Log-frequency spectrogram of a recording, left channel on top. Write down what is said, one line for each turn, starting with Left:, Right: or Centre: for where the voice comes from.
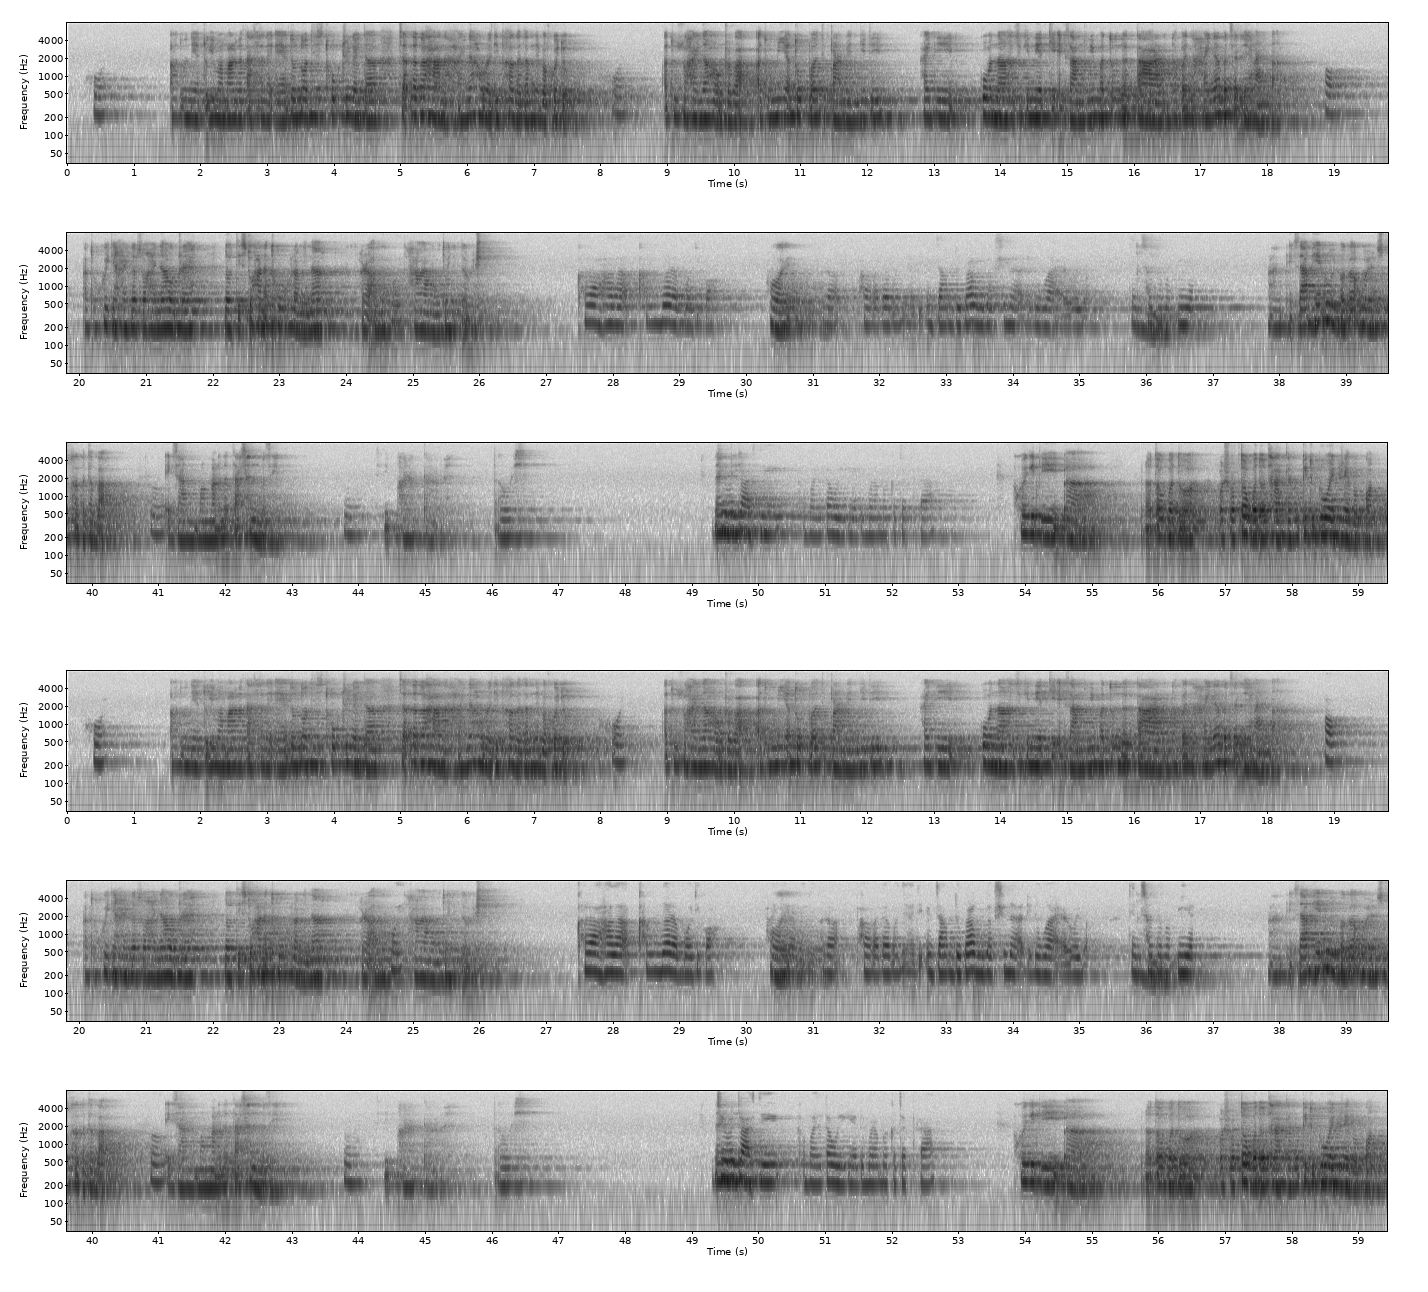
Right: ꯍꯣꯏ
Left: ꯑꯗꯨꯣ ꯅꯦꯠꯇꯨꯒꯤ ꯃꯃꯥꯡꯗ ꯇꯥꯁꯜꯂꯛꯑꯦ ꯑꯗꯨꯗꯣ ꯅꯣꯇꯤꯁ ꯊꯣꯛꯇ꯭ꯔꯤꯉꯩꯗ ꯆꯠꯂꯒ ꯍꯥꯟꯅ ꯍꯥꯏꯅꯍꯧꯔꯗꯤ ꯐꯒꯗꯝꯕꯅꯦꯕ ꯑꯩꯈꯣꯏꯗꯣ
Right: ꯍꯣꯏ
Left: ꯑꯗꯨꯁꯨ ꯍꯥꯏꯅꯍꯧꯗ꯭ꯔꯕ ꯑꯗꯨ ꯃꯤ ꯑꯇꯣꯞꯄ ꯗꯤꯄꯥꯔꯠꯃꯦꯟꯒꯤ ꯍꯥꯏꯗꯤ ꯍꯥꯏꯗꯤ ꯀꯣꯟꯅ ꯍꯧꯖꯤꯛꯀꯤ ꯅꯦꯠꯀꯤ ꯑꯦꯛꯖꯥꯝꯗꯨꯒꯤ ꯃꯇꯨꯡꯗ ꯇꯥꯅꯕꯅ ꯍꯥꯏꯅꯕ ꯆꯠꯂꯦ ꯍꯥꯏꯌꯦꯕ
Right: ꯑꯣ
Left: ꯑꯗꯣ ꯑꯩꯈꯣꯏꯗꯤ ꯍꯥꯏꯅꯁꯨ ꯍꯥꯏꯅꯍꯧꯗ꯭ꯔꯦ ꯅꯣꯇꯤꯁꯇꯣ ꯍꯥꯟꯅ ꯊꯣꯛꯈ꯭ꯔꯅꯤꯅ ꯈꯔ ꯑꯃꯨꯛ
Right: ꯍꯣꯏ
Left: ꯍꯥꯡꯉꯔꯗꯣꯏ ꯑꯣꯏꯅ ꯇꯧꯔꯤꯁꯤꯅꯦ
Right: ꯈꯔ ꯍꯥꯟꯅ ꯈꯪꯅꯔꯝꯃꯣꯏꯗꯤꯀꯣ ꯍꯥꯏꯅꯔꯔꯕꯅꯤ
Left: ꯍꯣꯏ
Right: ꯈꯔ ꯐꯒꯗꯕꯅꯦ ꯍꯥꯏꯗꯤ ꯑꯦꯛꯖꯥꯝꯗꯨꯒ ꯑꯃꯨꯛ ꯅꯛꯁꯤꯟꯅꯔꯗꯤ ꯅꯨꯡꯉꯥꯏꯔꯔꯣꯏꯕ ꯇꯦꯟꯁꯟ
Left: ꯎꯝ
Right: ꯑꯃ ꯄꯤꯔꯅꯤ
Left: ꯑꯦꯛꯖꯥꯝ ꯍꯦꯛ ꯂꯣꯏꯕꯒ ꯑꯣꯏꯔꯁꯨ ꯐꯒꯗꯕ
Right: ꯑꯥ
Left: ꯑꯦꯛꯖꯥꯝ ꯃꯃꯥꯡꯗ꯫ ꯇꯥꯁꯟꯕꯁꯦ꯫
Right: ꯑꯣ꯫
Left: ꯁꯤ ꯐꯔꯛ ꯇꯥꯔꯦ ꯇꯧꯔꯤꯁꯤ꯫
Right: ꯏꯆꯣ
Left: ꯅꯪꯗꯤ
Right: ꯀ꯭ꯂꯥꯁꯇꯤ꯫ ꯀꯃꯥꯏꯅ ꯇꯧꯔꯤꯒꯦ ꯑꯗꯨ ꯃꯔꯛ ꯃꯔꯀ ꯆꯠꯄ꯭ꯔꯥ꯫
Left: ꯑꯩꯈꯣꯏꯒꯤꯗꯤ ꯑ ꯀꯩꯅꯣ ꯇꯧꯕꯗꯣ ꯀꯣꫪꯁꫭꯛ ꯇꯧꯕꯗꯣ ꯊꯥ ꯇꯔꯨꯛꯀꯤꯗꯨꯣ ꯂꯣꯏꯈ꯭ꯔꯦꯕꯀꯣ꯫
